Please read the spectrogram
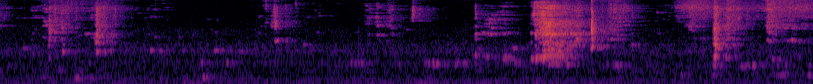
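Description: Quiet car cabin: a faint steady low rumble with scattered small clicks and ticks. There is a short sharp sound a little under three seconds in, and another just before the end.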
